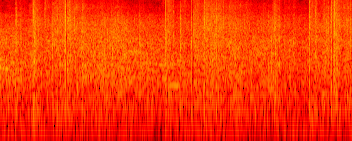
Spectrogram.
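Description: Aerial fireworks bursting: several sharp bangs, about a second apart, over a continuous rumble and crackle of shells.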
